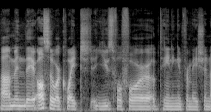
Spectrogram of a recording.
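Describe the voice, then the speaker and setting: At a moderate pace, a man with a fairly low voice speaks with fairly even intonation on a very clean recording with a silent background. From New England, US. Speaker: climate scientist. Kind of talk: interview. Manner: halting, many fillers.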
